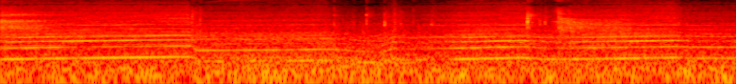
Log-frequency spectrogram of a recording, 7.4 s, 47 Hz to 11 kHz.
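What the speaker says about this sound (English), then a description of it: "Hear that whooshing sound in the cockpit of the car? That's the turbocharger building boost pressure." Turbocharged race car in Gran Turismo 7 heard from the cockpit, a steady engine drone with rising and falling whooshing boost tones that swell and dip across the lap, continuous and fairly loud.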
